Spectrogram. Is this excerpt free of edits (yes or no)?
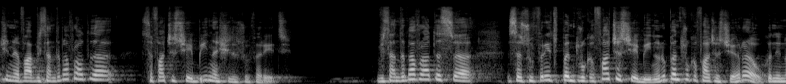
yes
